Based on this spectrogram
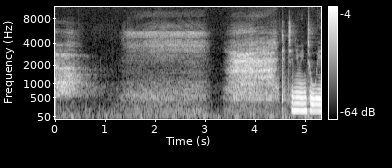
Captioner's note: deep breathing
